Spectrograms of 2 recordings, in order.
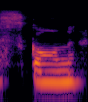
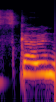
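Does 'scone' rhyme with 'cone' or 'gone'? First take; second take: gone; cone. First: The vowel is short, as in 'gone'. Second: The vowel is long, as in 'cone'. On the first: "or a scone that rhymes with gone" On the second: "A scone that rhymes with cone"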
